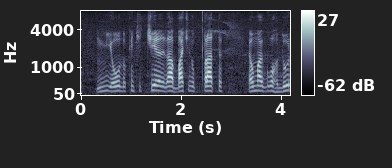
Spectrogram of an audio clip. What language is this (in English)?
Portuguese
